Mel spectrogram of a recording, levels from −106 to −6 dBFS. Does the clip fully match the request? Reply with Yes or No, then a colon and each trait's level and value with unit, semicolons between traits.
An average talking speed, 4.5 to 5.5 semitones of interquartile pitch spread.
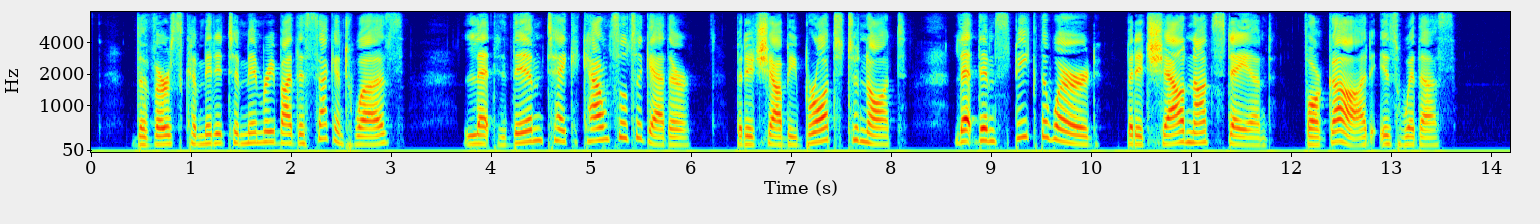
Yes: average, 150 wpm; average, 5.1 semitones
